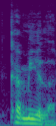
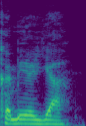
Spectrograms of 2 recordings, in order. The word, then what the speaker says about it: Kamila: And just so you know, too, my name is pronounced Kamila. Kamila. Yes. Yeah. Not Camilla. No. Not Camellia. Not Camilla. Not Camilla. Not Kamala.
